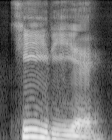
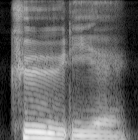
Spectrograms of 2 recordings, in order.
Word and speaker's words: Kyrie: A letra Y, como nós estamos falando, ela se assemelha à vogal I, mas ela pode ser pronunciada também como em grego, né? Porque essa é uma letra grega e, por exemplo, na palavra Kyrie, né? Kyrie eleison, nós temos o K e o Y.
